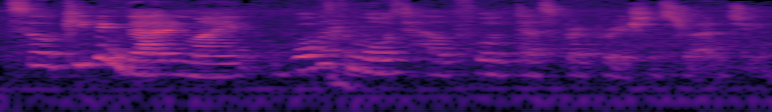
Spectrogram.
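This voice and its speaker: Fast-talking young woman moderating. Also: a little high, lively intonation. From Pakistan. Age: young adult. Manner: quick, leading questions with brief acknowledgements. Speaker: moderator of student panel. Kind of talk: casual group discussion. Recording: roomy, distant mic with background noise.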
